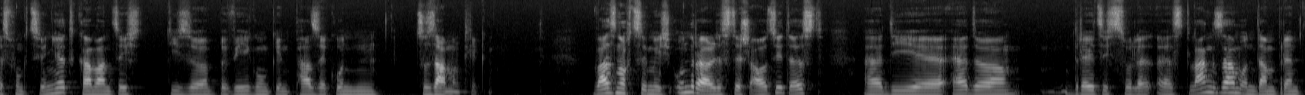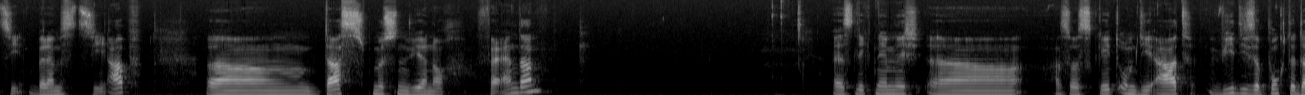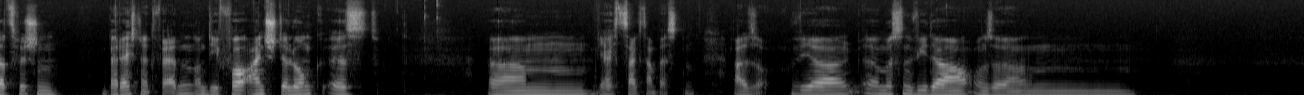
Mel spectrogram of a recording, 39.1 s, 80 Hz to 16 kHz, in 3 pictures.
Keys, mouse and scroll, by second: 20.7 click, 30.3 click.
